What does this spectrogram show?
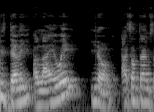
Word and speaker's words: Dele: you go thanks guys um my name is Delhi alayaway you know I sometimes I say it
